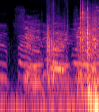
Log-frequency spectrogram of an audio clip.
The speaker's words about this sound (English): Can you hear the crowd? It's so cool. All cheering for me.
